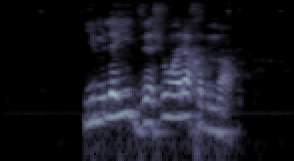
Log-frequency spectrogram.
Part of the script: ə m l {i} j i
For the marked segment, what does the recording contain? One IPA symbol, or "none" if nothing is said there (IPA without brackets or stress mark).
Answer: æ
